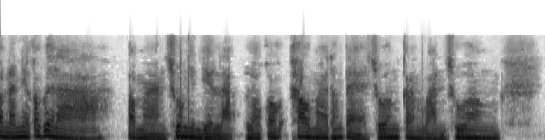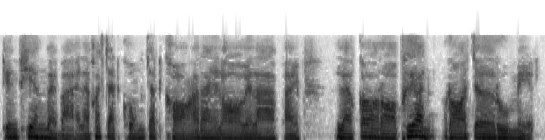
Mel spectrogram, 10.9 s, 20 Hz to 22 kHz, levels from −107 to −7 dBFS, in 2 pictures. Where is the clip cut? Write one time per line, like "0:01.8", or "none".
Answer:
0:02.9

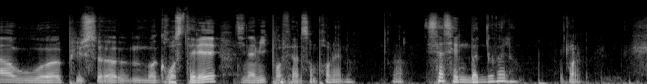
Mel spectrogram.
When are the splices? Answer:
0:02.3
0:03.0
0:04.1

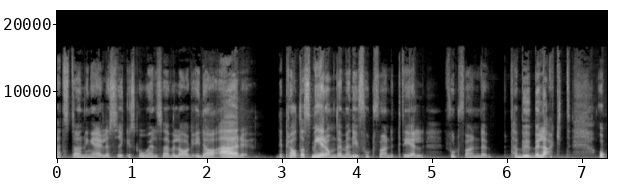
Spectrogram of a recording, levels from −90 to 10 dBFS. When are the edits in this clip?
0:03.9
0:04.6

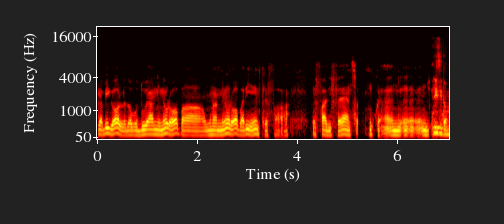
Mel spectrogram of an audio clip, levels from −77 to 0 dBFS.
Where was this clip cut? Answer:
none

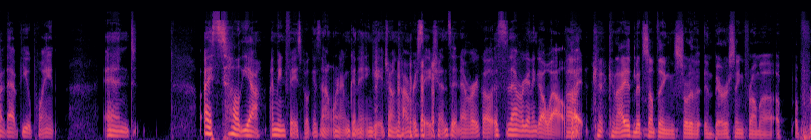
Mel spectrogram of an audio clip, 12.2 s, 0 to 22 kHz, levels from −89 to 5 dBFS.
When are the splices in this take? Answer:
none

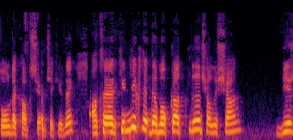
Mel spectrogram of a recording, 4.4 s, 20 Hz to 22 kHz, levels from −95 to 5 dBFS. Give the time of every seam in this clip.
0:01.3
0:03.0

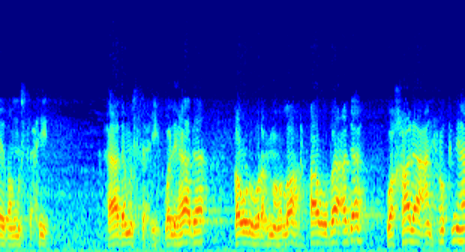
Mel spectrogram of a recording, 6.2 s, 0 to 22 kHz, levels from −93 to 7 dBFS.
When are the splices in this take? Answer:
0:05.1

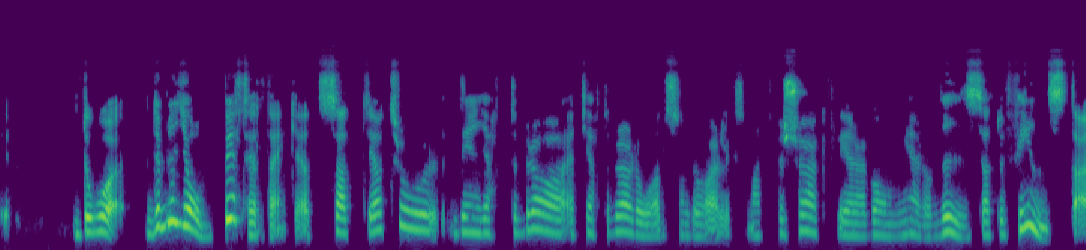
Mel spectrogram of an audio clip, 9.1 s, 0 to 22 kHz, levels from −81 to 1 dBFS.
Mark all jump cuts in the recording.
0:01.1

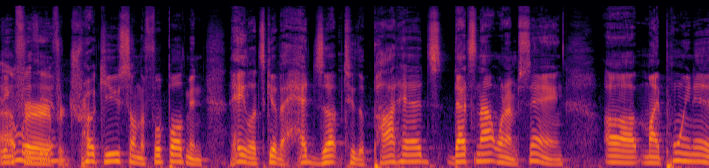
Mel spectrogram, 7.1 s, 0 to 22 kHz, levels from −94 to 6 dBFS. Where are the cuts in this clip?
0:01.9

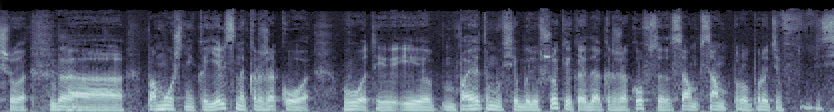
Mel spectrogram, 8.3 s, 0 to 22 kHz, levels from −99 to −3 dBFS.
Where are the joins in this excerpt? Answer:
none

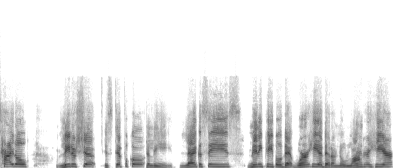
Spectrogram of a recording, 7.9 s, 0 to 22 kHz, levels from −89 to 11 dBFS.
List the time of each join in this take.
0:01.1
0:02.0
0:02.9
0:03.5

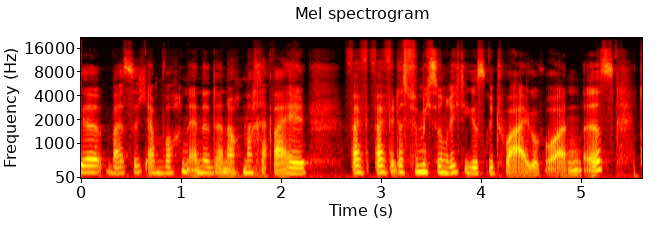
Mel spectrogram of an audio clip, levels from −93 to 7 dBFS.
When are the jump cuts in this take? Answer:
0:01.9
0:02.8

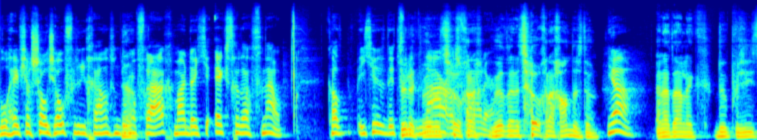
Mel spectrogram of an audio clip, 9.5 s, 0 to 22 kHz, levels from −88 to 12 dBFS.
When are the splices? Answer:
none

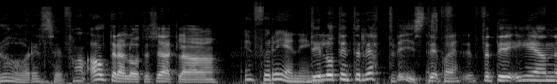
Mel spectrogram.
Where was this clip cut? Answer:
none

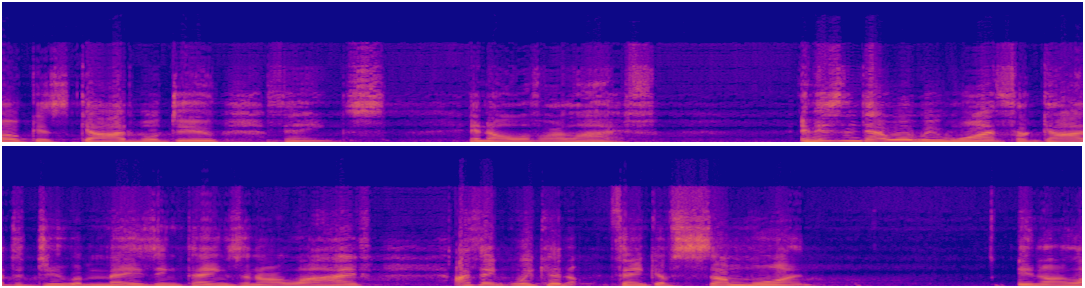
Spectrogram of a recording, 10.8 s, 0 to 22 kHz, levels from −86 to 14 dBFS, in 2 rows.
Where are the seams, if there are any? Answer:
0:01.3
0:08.4

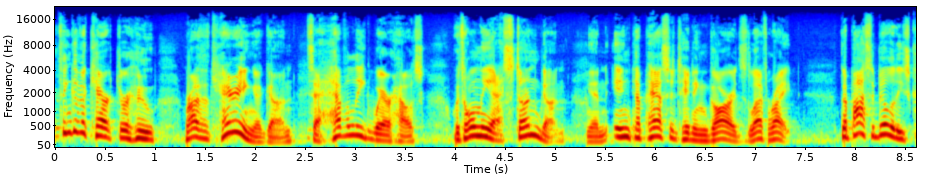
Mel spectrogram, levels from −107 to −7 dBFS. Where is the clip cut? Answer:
0:01.5
0:02.5
0:03.1
0:04.5
0:05.3
0:07.1

